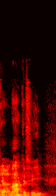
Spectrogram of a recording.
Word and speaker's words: McAfee: Although Pat McAfee, if that's how you pronounce his name right. – McAfee, former NFL football linebacker, I believe.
